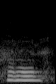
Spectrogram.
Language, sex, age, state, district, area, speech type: Assamese, female, 45-60, Assam, Barpeta, rural, spontaneous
